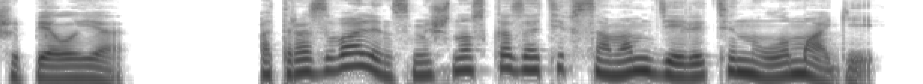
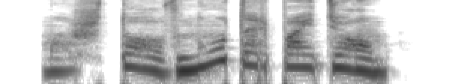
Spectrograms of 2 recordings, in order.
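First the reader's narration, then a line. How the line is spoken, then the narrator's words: Whisper. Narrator (Russian): прошептала Валерия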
